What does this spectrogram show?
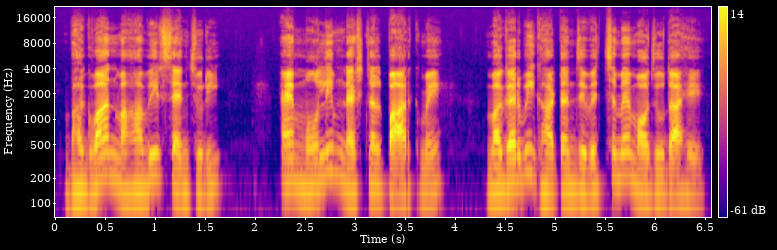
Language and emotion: Sindhi, neutral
